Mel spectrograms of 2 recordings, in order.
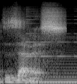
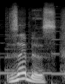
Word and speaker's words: Zebes: Defeat the Metroid of the planet Zebes and destroy the Mother Brain, the mechanical life vein, Galaxy Federal Police, M510. Now, you may notice that I pronounced Zebeth as Zebes, and the reason why is because Zebeth is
